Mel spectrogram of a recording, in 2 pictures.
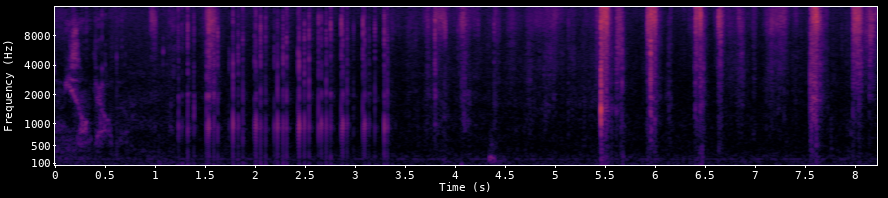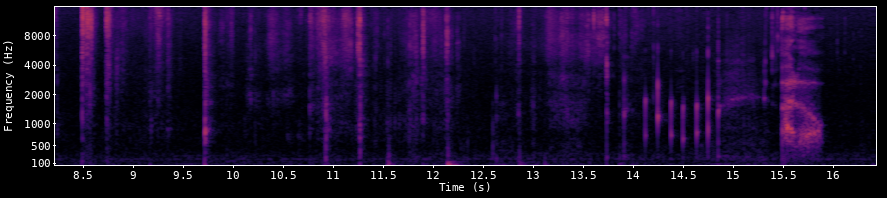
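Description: Tarot cards shuffled and drawn during a 2026 cartomancy reading: soft, close crinkly rustles and quick flicking snaps of card stock in a fast irregular patter, under hushed whispered talk.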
